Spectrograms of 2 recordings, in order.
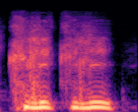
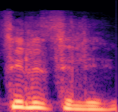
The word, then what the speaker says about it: kili kili: You're supposed to pronounce kili kili. He says, he's saying silly silly.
